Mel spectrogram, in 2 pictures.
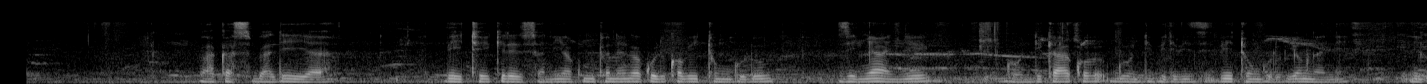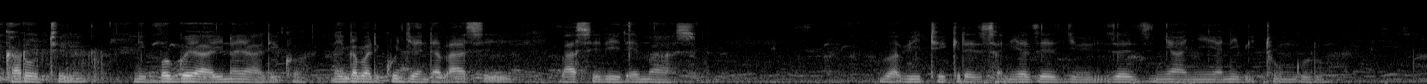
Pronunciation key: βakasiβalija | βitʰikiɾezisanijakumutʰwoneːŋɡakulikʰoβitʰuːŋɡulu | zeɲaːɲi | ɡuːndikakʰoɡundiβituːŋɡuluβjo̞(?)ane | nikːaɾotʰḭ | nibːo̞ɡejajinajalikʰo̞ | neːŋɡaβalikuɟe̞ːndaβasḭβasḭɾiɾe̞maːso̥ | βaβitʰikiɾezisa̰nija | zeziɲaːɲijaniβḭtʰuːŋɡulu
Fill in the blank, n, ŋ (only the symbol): ŋ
